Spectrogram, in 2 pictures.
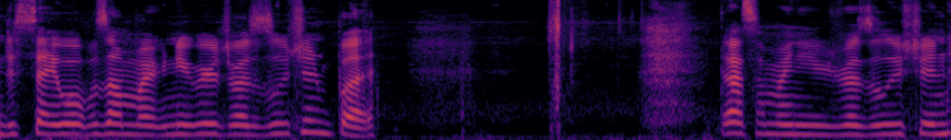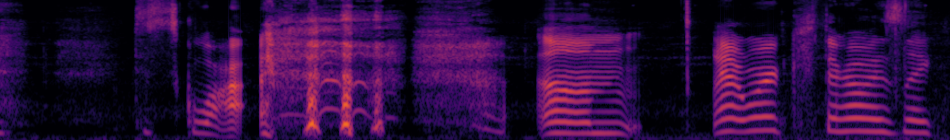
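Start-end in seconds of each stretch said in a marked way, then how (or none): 6.0-7.4 bright laugh at herself; high laugh. Real, not acted.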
